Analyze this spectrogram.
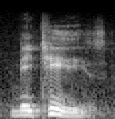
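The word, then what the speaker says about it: Métis: in her marriage to me tease the if you put in a z at the end which is really silent and is your French pronunciation but metis were have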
